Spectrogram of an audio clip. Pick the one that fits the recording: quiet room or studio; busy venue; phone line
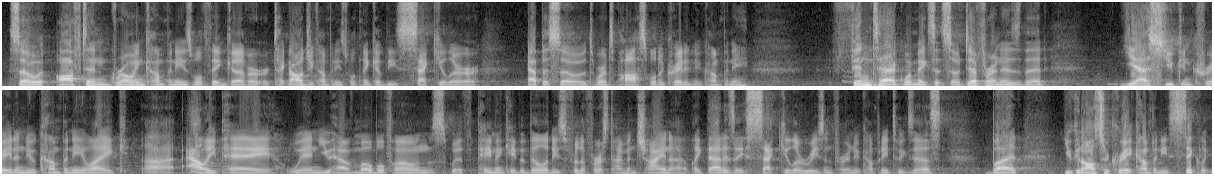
busy venue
